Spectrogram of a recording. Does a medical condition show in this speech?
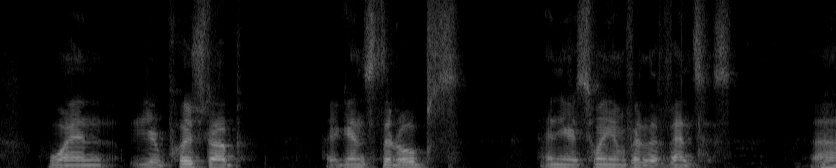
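Yes: cerebral palsy.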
